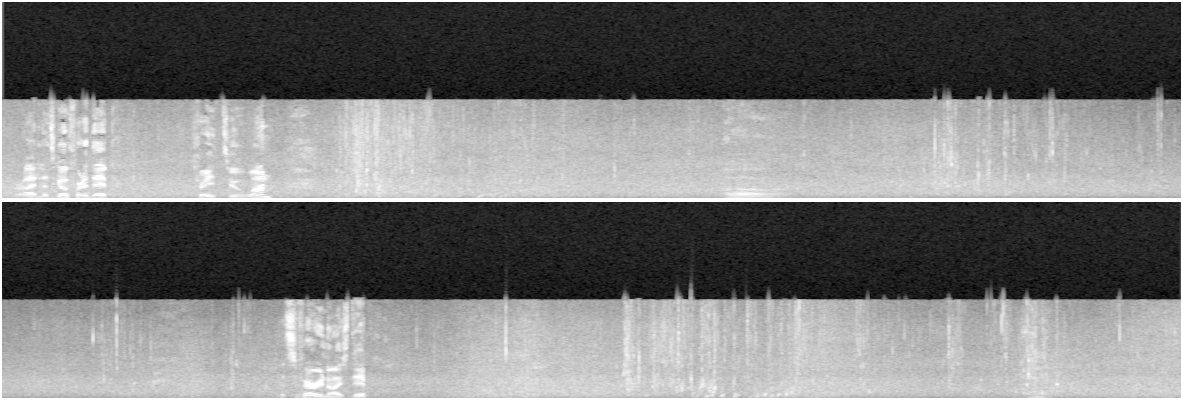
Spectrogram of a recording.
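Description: Water splashes and laps around a swimmer.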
